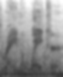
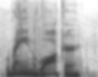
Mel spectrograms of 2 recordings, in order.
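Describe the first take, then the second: First: The second word's vowel sounds like in 'wake'. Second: The second word's vowel sounds like in 'water'. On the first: "we've all read the word and decided it's Rain Waker" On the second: "What if it's a long A? Like water?"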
